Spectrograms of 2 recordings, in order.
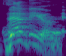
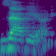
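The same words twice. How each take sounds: First: It is said with a showy Italian flair. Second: It is said plainly, without Italian flair. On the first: The speaker calls it right. "You got to say it with flair, because it's Italian" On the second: The speaker calls it wrong. "or if you must"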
